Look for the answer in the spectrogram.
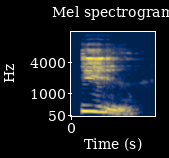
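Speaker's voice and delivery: "ew" said as French "ü"; puckered French U. Shown as a demonstration. Teacher showing class correct French U, puckered "ü". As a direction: smush the lips, short pure "ü" for "ew". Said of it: "you do wanna smush those lips".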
